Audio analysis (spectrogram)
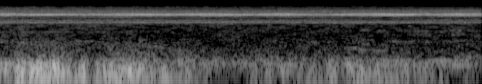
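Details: Steady cricket chorus, a calming sound of insects: an even, high continuous trill with a quieter secondary band, over low rumbling that is strongest at the start.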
